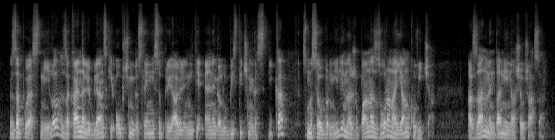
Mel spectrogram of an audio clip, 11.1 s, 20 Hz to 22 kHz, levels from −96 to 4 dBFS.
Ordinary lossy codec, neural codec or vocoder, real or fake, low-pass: none; codec, 44.1 kHz, 7.8 kbps, DAC; fake; 19.8 kHz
